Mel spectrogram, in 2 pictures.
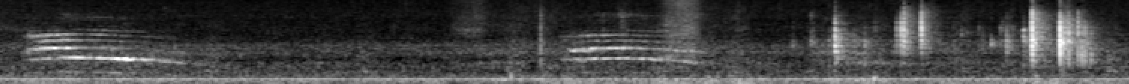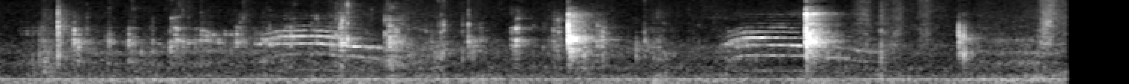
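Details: Chai, a ginger tabby cat, meows repeatedly while taking on a food-guessing shell game indoors: short arched meows every few seconds, mixed with sharp taps and clatter from the game cups and a low background hum.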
